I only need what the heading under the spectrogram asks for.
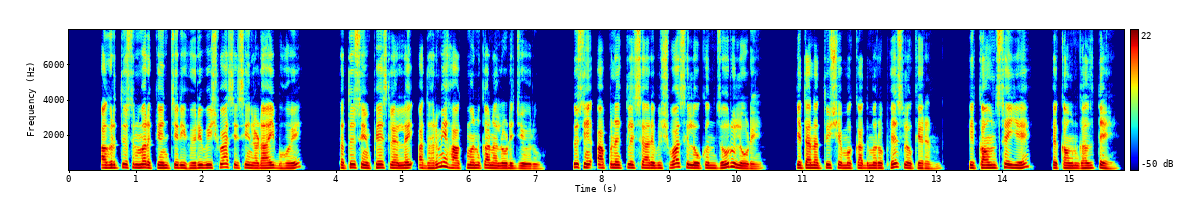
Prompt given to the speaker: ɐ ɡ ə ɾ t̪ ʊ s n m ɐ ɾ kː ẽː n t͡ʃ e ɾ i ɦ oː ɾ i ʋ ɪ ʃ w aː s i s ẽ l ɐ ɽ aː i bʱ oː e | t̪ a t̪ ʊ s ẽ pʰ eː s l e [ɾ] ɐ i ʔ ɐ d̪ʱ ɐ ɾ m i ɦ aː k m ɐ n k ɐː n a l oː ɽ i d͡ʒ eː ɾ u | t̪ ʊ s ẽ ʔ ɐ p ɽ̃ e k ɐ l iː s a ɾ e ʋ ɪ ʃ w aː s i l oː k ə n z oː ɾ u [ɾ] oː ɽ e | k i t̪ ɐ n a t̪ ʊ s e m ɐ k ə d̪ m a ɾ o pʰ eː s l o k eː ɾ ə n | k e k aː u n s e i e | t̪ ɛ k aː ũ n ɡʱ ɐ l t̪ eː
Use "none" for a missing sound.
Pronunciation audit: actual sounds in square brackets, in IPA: l, l

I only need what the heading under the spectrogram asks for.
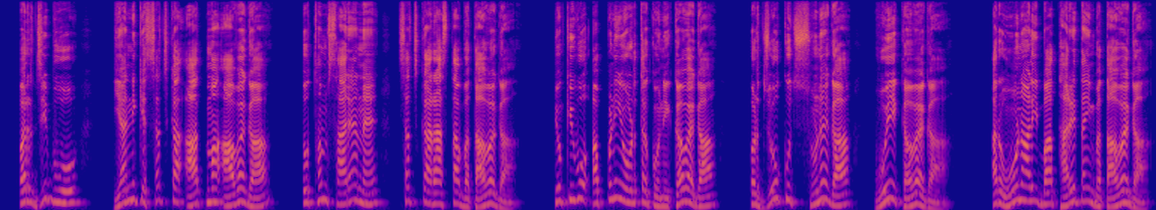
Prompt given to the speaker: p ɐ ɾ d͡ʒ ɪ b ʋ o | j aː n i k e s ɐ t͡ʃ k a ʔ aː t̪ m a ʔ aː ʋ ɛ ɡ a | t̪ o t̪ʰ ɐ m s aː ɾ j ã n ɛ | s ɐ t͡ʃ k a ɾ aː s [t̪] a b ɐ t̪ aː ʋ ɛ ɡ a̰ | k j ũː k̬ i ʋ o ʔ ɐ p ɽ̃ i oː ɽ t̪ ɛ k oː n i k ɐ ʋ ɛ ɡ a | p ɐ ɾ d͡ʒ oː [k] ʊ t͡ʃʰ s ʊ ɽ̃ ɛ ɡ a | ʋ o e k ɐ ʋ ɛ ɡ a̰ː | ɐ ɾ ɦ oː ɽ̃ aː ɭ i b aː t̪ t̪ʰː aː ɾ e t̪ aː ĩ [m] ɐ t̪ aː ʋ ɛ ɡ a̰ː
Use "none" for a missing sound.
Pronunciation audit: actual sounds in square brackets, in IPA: t̪, k, b

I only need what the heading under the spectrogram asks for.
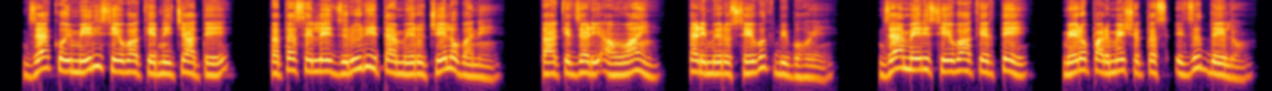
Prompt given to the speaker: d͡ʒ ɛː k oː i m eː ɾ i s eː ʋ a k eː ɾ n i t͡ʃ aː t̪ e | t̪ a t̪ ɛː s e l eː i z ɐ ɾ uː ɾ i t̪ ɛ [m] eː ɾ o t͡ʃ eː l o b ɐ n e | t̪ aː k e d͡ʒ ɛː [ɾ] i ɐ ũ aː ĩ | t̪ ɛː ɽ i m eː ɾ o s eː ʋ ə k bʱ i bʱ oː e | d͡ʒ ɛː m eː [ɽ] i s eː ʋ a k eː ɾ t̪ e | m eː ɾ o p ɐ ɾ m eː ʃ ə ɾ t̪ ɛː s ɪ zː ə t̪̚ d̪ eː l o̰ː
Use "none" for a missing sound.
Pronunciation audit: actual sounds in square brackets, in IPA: m, ɽ, ɾ

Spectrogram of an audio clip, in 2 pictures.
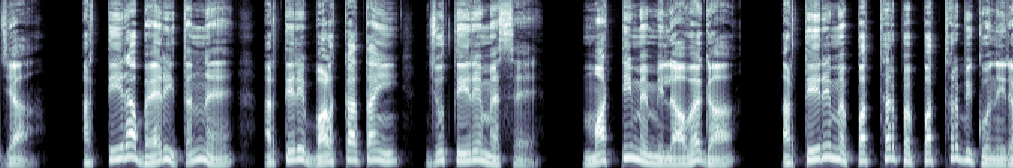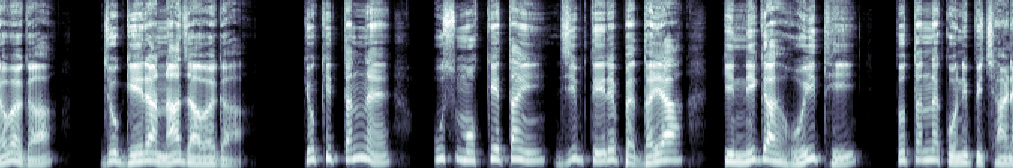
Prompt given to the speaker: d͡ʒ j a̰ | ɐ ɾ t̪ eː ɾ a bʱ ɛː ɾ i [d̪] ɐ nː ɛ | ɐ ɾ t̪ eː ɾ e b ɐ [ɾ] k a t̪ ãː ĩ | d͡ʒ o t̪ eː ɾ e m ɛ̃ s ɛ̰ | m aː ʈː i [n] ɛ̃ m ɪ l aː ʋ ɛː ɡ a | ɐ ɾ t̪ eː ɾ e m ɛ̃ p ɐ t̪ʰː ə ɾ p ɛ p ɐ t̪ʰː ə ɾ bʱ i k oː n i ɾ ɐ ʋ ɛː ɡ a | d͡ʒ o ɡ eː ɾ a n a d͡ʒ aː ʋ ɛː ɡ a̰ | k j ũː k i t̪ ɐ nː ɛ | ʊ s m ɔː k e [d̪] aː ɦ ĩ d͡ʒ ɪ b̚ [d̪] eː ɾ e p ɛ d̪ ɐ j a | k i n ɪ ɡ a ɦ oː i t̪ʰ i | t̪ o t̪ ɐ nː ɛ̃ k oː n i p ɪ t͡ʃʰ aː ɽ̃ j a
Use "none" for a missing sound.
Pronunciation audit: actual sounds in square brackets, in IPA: t̪, ɭ, m, t̪, t̪

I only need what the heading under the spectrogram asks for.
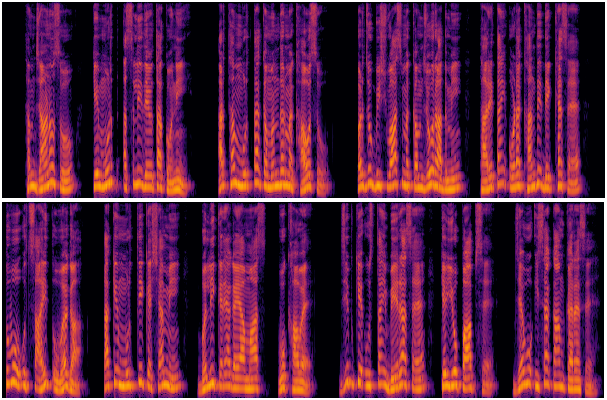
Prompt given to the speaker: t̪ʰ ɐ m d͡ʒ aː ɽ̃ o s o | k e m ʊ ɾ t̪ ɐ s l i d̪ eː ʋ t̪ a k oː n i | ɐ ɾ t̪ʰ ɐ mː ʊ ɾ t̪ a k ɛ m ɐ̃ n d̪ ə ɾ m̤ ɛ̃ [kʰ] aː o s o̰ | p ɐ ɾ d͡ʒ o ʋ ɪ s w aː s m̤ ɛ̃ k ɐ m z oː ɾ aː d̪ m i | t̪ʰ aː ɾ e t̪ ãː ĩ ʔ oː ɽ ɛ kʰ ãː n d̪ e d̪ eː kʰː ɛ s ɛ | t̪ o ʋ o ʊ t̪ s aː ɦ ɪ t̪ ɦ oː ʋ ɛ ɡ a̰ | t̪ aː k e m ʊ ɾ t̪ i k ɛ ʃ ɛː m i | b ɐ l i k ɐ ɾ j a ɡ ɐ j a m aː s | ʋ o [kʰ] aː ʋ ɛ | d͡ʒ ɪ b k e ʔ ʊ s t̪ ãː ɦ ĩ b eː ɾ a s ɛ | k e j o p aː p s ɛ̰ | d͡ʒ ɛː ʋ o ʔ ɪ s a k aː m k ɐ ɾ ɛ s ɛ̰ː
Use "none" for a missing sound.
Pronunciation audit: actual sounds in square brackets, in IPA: kʰ, kʰ

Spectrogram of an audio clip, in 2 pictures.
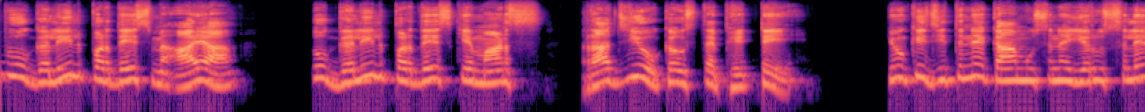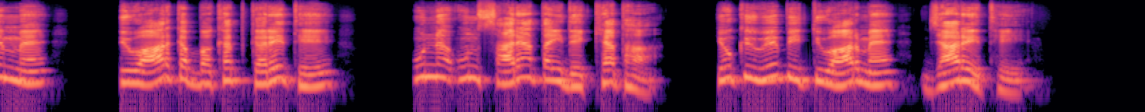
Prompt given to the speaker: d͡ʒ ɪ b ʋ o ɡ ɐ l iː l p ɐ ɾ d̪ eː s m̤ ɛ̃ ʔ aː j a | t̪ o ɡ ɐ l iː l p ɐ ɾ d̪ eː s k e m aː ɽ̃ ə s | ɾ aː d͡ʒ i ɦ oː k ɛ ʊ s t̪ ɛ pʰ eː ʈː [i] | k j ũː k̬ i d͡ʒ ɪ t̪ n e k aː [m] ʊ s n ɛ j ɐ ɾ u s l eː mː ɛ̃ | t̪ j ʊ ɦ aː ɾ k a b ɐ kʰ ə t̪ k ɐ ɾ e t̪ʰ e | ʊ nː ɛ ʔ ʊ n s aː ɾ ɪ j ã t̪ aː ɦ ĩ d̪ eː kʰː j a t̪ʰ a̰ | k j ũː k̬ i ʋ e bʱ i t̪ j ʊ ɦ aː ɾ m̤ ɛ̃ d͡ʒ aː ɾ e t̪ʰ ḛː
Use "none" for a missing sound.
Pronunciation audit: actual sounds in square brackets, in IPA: e, m

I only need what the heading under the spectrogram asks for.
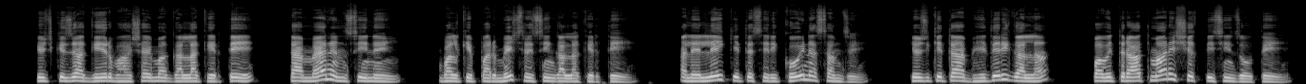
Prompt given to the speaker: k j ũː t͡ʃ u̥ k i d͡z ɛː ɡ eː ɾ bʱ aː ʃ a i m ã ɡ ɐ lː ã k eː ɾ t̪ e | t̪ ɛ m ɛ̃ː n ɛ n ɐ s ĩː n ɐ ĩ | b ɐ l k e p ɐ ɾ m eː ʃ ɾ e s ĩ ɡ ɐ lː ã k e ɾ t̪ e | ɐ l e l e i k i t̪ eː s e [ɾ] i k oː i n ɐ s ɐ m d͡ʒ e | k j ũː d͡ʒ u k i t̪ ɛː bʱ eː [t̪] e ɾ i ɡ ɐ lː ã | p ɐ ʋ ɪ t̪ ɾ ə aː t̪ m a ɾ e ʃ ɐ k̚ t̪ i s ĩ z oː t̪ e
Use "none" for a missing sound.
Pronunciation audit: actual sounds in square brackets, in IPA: ɾ, d̪

